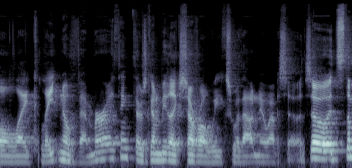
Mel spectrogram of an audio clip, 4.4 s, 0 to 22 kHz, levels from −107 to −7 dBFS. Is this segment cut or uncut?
uncut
